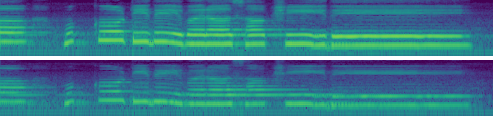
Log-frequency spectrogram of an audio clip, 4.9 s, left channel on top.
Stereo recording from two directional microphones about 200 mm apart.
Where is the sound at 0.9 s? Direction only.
35° left (ahead or behind).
